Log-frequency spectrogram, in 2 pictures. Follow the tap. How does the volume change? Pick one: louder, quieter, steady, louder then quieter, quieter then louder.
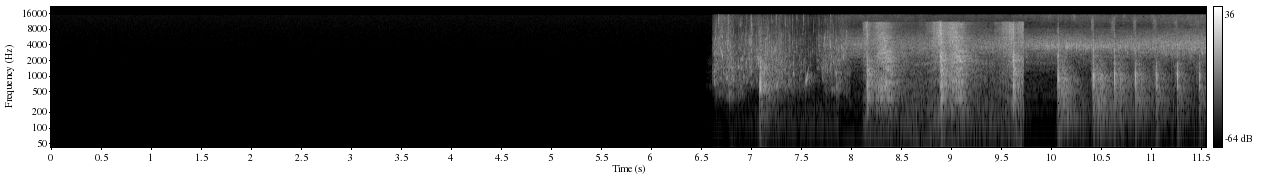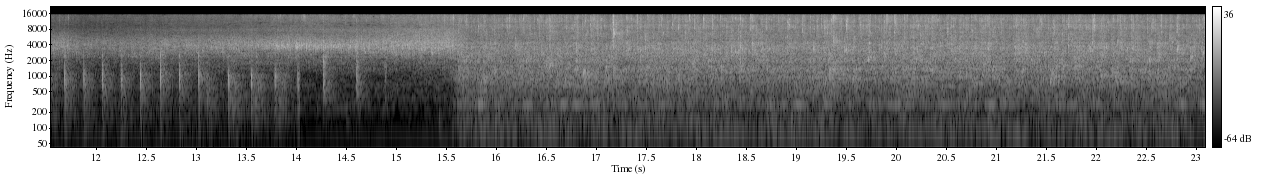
louder.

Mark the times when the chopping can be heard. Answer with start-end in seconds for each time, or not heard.
7.0-14.9.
